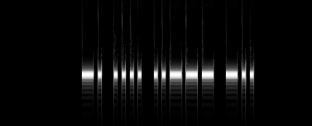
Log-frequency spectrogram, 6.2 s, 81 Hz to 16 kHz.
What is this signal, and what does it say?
Morse code, heard as a keyed tone, about 15 wpm, 700 Hz. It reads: NH2D
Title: USA Call Signs - 4 Characters - Repeated 3x - 15wpm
